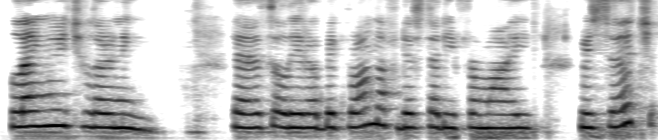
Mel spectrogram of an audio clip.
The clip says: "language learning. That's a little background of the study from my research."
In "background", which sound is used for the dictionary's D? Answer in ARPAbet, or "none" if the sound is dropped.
none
